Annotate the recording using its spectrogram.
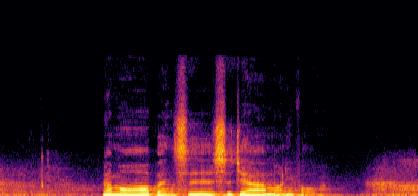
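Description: A middle-aged man chants in a slow, drawn-out voice through a microphone.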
